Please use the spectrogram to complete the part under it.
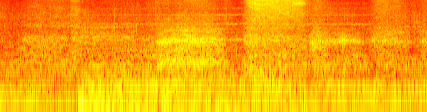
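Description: A monstrous creature lets out a deep, rumbling roar.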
